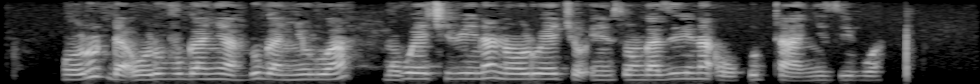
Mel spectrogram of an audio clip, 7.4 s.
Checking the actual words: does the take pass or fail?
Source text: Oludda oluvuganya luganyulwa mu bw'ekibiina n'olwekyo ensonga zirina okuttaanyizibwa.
pass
